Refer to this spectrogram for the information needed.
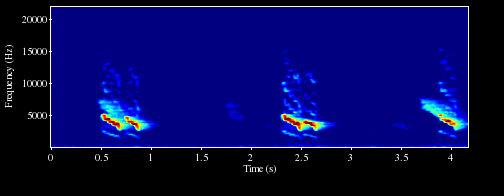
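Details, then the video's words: Strong, clear doubled chirps from a kecial kuning, three bursts each sweeping downward, used as a lure to trigger song in a bird that has gone quiet. "PANCINGAN CEPAT GACOR UNTUK KECIAL KUNING MACET"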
